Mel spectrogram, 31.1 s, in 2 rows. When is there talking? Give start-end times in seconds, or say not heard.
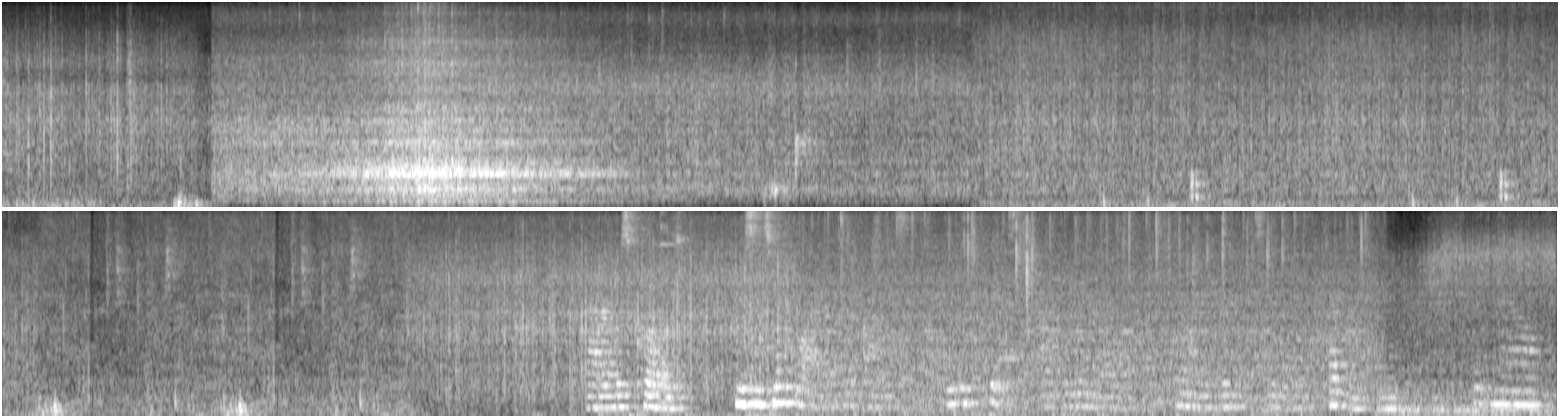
21.4-31.0.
